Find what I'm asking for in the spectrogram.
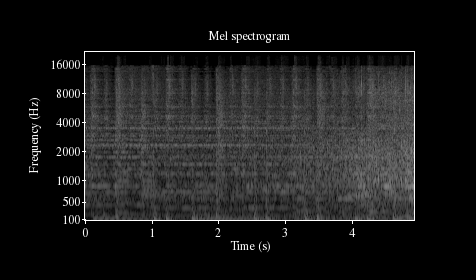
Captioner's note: applause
